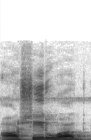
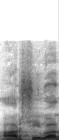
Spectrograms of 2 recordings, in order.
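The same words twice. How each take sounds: First: The r sound comes just before 'vaad'. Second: The r sound comes just before 'shi'. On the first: The speaker calls it right. "अपने से बाद वाले वर्ण के ऊपर अर्थात वा के ऊपर पहुंच जाएगा" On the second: The speaker calls it wrong. "आशीर्वाद नहीं बनेगा, ये पहले नहीं पहुंचता है"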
